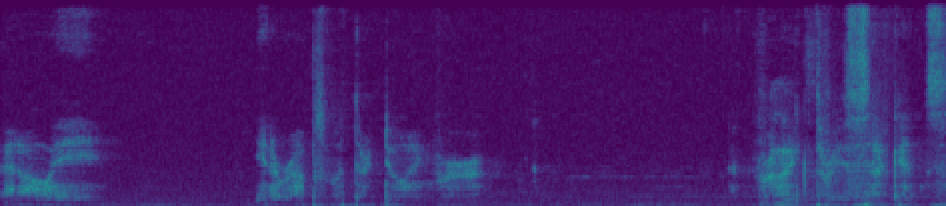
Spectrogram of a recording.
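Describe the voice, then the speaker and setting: Whispered words come at a very slow pace, broken by long, frequent pauses, with noticeable background noise behind them. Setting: studio. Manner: whispered, soft-spoken.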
